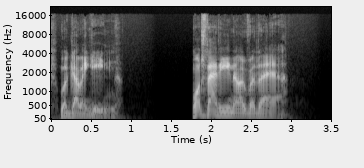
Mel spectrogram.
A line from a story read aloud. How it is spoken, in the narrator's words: said, setting her jaw firmly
